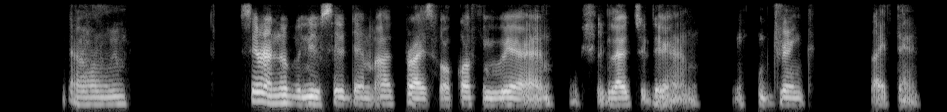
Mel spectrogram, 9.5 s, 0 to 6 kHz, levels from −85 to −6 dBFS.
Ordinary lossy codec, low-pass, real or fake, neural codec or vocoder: none; 5.4 kHz; fake; codec, 24 kHz, 3 kbps, HILCodec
